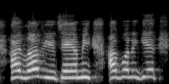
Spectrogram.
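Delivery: high-pitched mock tearful gushing; imitated tearful outburst. Beth pouring out her feelings to Tammy, imitated tearful. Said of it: "and she's crying".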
